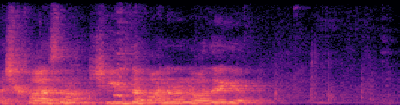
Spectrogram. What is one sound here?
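A man speaks into a microphone over loudspeakers in an echoing hall.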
